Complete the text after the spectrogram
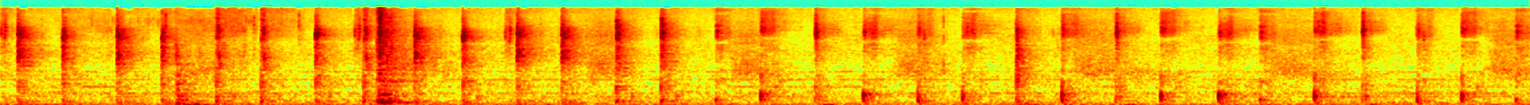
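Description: Quick footsteps run across a wooden floor.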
